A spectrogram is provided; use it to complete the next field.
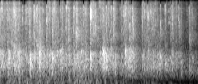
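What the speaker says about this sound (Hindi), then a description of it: "तो एक बार इनके लिए जोरदार ताली बजा दीजिए।" An audience gives loud, sustained applause, dense, continuous clapping from a large crowd that stays strong throughout and only slightly thins toward the end.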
